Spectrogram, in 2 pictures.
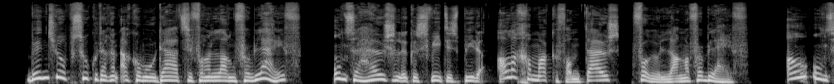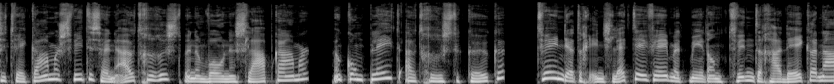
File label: Dutch Sincere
